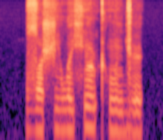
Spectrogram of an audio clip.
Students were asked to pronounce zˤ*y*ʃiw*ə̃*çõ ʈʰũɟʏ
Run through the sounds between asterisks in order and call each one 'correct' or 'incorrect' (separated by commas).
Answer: incorrect, incorrect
